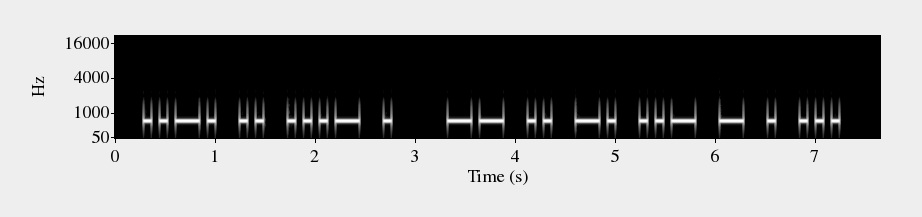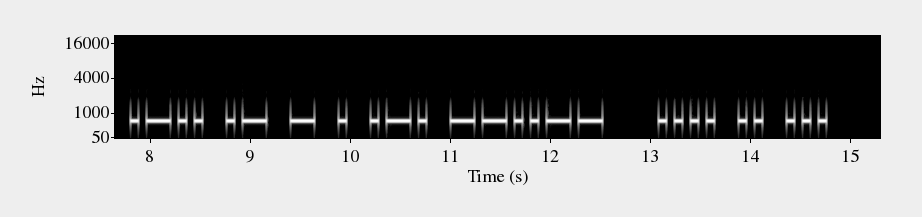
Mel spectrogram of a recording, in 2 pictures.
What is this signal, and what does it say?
Morse code, heard as a keyed tone, about 15 wpm, 700 Hz. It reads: FIVE MINUTES LATER, HIS
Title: A Sound Of Thunder 15wpm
